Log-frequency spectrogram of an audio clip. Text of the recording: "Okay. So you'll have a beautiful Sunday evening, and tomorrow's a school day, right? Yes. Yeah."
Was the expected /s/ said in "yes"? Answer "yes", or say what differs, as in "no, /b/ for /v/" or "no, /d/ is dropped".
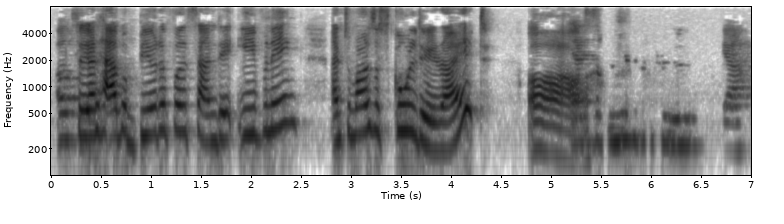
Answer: no, /s/ is dropped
